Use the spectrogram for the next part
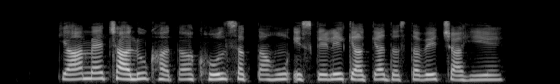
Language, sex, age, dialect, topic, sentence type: Hindi, female, 18-24, Garhwali, banking, question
